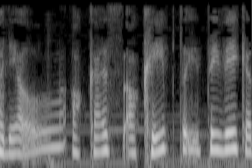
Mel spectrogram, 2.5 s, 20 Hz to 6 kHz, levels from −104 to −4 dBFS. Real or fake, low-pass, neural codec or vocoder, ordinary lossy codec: real; 5.4 kHz; none; MP3, 24 kbps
